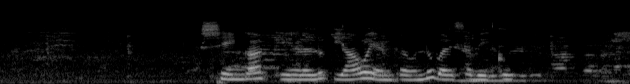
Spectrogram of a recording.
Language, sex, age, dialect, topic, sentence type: Kannada, female, 18-24, Dharwad Kannada, agriculture, question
